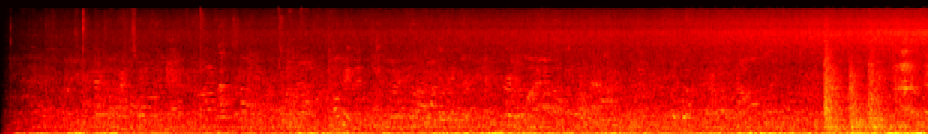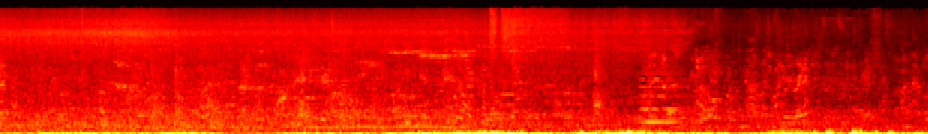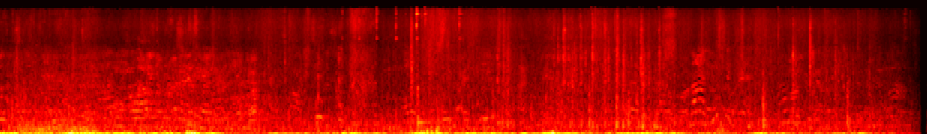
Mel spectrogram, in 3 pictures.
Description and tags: NYC subway station, people talking, train arriving, boarding train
